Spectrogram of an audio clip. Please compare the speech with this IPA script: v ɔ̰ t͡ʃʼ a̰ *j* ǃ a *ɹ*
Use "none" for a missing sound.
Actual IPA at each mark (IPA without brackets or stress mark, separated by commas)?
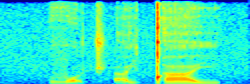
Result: j, j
